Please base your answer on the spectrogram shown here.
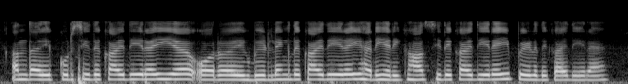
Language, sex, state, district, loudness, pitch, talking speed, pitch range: Hindi, female, Maharashtra, Chandrapur, -14 LUFS, 225 Hz, 240 wpm, 220-230 Hz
